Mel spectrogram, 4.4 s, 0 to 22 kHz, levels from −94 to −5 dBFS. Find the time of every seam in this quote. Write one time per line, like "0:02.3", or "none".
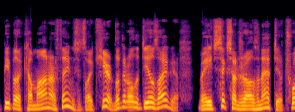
0:02.7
